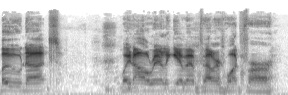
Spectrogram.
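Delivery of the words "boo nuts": normal talking voice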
